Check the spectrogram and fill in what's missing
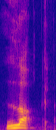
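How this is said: It is said with an RP vowel. "the R P pronunciation is lucky and luck with the uh"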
